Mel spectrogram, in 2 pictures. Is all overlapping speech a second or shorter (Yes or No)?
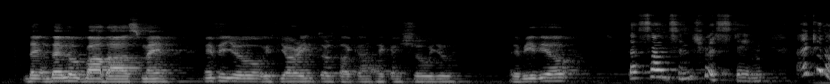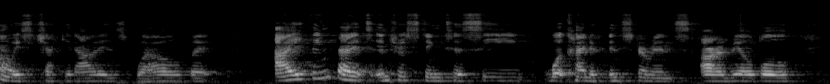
Yes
